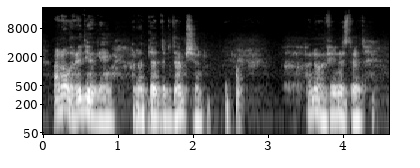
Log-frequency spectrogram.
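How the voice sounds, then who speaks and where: A man speaks at a moderate pace and medium pitch, his tone dark, mellow and somewhat breathy. His pitch varies in an ordinary way, and he leaves long, frequent pauses. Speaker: fitness vlogger recovering from a stroke. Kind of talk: casual workout vlog talk. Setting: home gym. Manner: halting.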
